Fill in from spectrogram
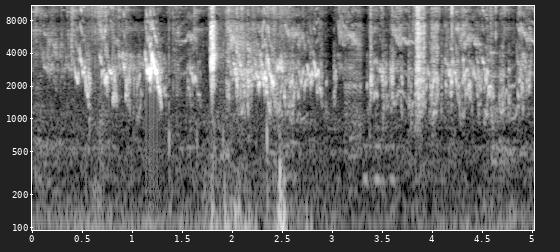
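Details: Pet budgerigar from the Netherlands mixing harsh little squawks with a running warbled chatter, uneven and continuous, one soft low bump in the middle.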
